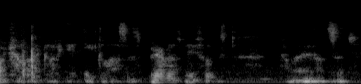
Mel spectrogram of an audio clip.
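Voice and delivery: whispered mutter to self, off mic; whispered aside. Real, not acted. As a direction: murmur it to yourself while squinting. Muttering while reading the screen.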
